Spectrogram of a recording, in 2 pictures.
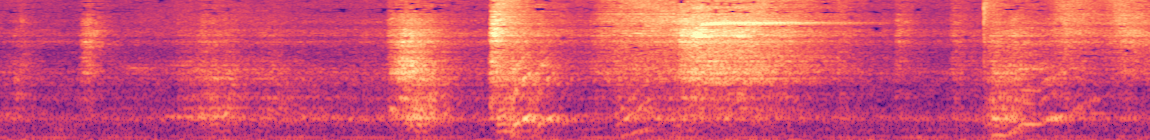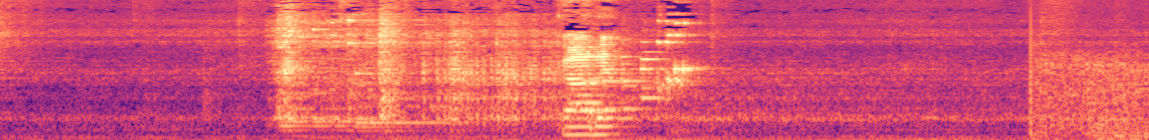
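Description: Video game sound effects play from a television speaker.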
